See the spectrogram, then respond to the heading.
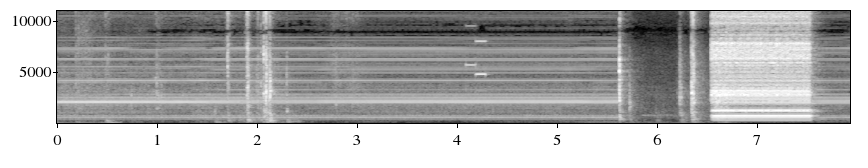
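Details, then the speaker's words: Foxbody Mustang restomod with a Gen 2 Coyote, key on and engine off after flashing a 93-octane base tune: a steady fixed-pitch electrical buzz from the fuel pump relay, blamed on a faulty tune. It persisted even after flashing back to stock. "All right, before I start this thing, I want to figure out what the hell that noise is."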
